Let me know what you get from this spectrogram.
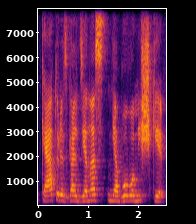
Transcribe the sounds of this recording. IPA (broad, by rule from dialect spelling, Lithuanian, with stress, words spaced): ˈkʲæːtʊrʲɛs ˈɡɐlʲ d͡zʲiɛˈnɐs nʲɛˈbʊʋoː mʲɪʃʲˈkʲɪ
